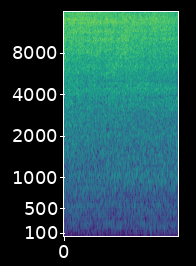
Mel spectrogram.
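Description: Pizza sauce of tomatoes and garlic simmering in a pan: a steady, close, broad hiss of steam and sizzling, loud and continuous, with no distinct pops.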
